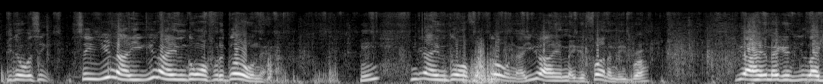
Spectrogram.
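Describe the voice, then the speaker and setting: Man voicing a cocky cartoonish bull, animated swings, slangy trash talk, comic voiceover, noisy clip behind. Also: mid-range voice, close to an everyday voice. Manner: excitable, repetitive slangy taunting. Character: cocky trash-talking basketball-playing bull, male.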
